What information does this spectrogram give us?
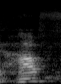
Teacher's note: Não fala esse L, é half.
